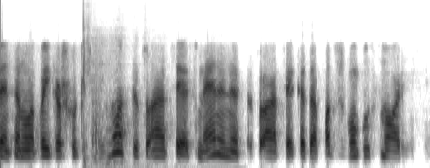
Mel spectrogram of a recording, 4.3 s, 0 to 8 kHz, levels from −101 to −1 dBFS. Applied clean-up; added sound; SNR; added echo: neural mask model DeepFilterNet 3.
